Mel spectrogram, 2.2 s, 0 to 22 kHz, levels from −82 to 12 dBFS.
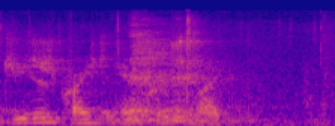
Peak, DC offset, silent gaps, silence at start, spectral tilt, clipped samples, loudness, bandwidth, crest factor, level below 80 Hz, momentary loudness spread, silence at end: -8 dBFS; under 0.1%; none; 0 s; -3.5 dB/octave; under 0.1%; -28 LUFS; 16 kHz; 22 dB; -54 dBFS; 18 LU; 0 s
